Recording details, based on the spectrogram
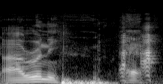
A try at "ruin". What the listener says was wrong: Not, so it's 2 syllables. You have the R-U, ruin. So don't bring any Rooney here.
